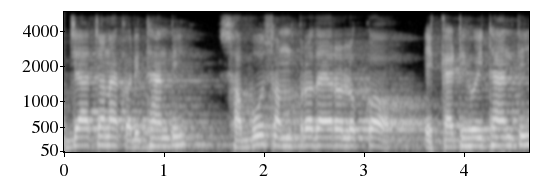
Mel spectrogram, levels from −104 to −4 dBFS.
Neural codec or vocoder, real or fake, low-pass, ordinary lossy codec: none; real; 5.4 kHz; none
